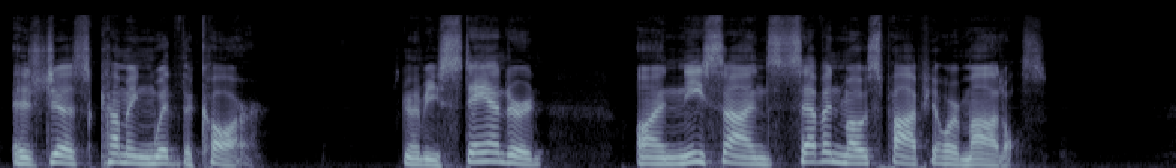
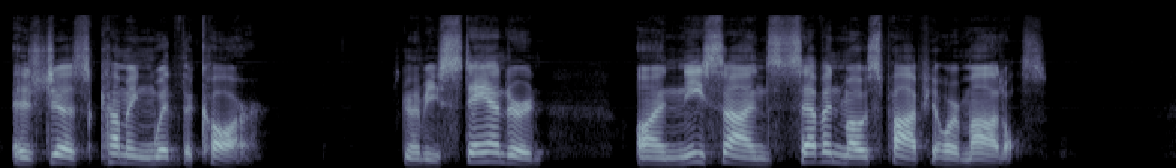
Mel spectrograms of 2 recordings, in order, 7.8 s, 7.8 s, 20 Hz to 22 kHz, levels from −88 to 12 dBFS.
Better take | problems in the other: first | thin; very; fading below 400 Hz

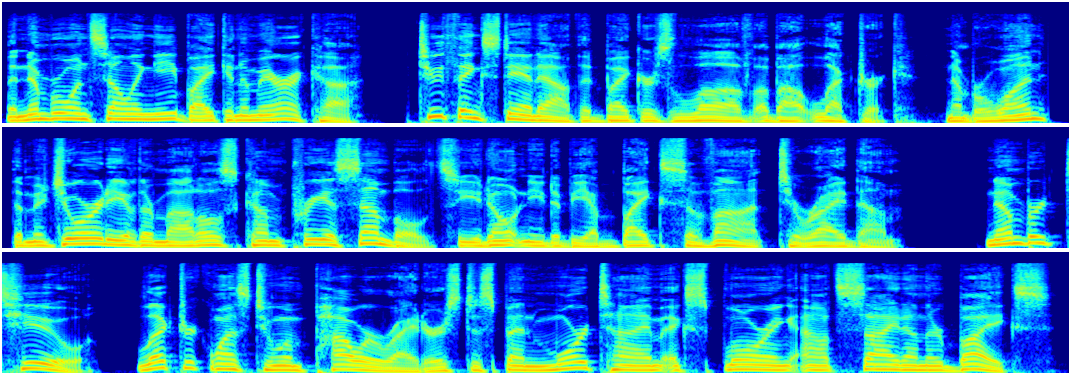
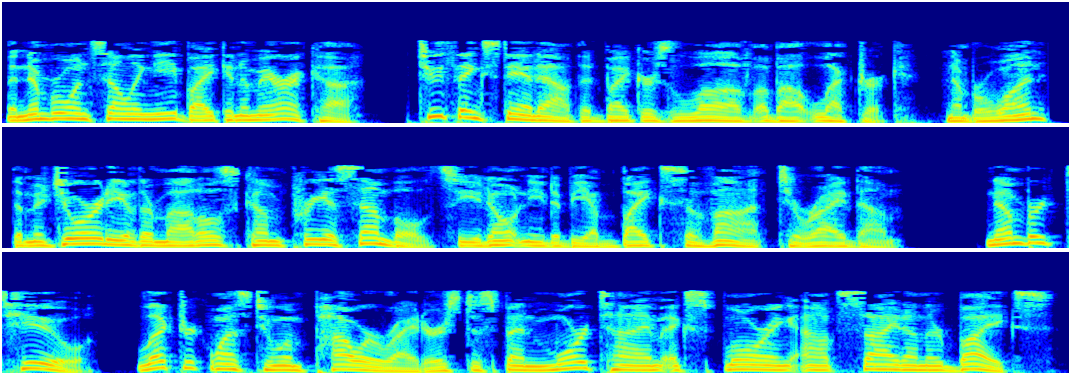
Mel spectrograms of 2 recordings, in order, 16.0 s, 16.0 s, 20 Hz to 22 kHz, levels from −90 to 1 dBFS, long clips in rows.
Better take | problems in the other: first | garbled, watery; slightly; nothing above 5.5 kHz

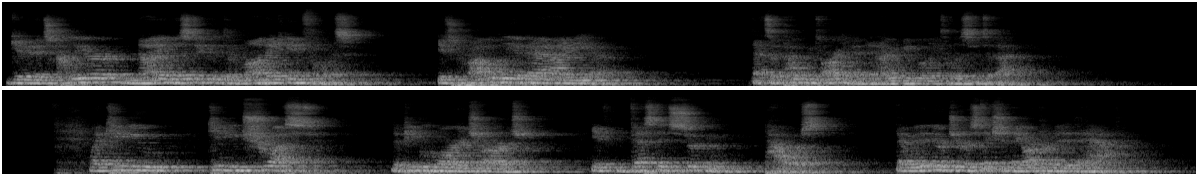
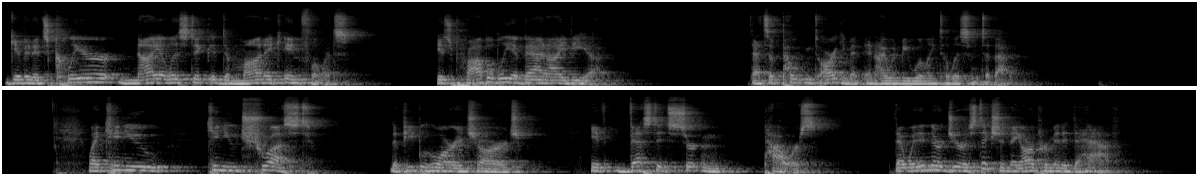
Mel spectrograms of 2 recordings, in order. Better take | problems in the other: second | room echo; strong; dies away in 1.5 s; slight in the second // off-mic speech; far

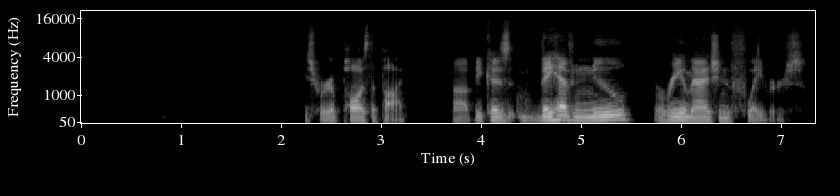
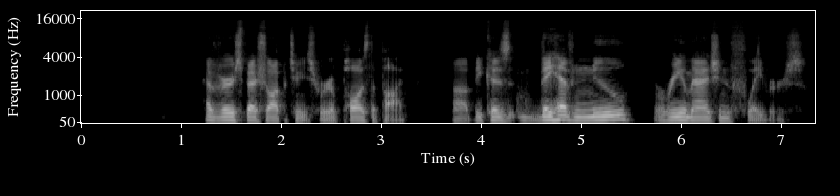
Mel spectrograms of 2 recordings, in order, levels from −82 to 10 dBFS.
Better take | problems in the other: second | audio freezing; at 1 s for 1 s

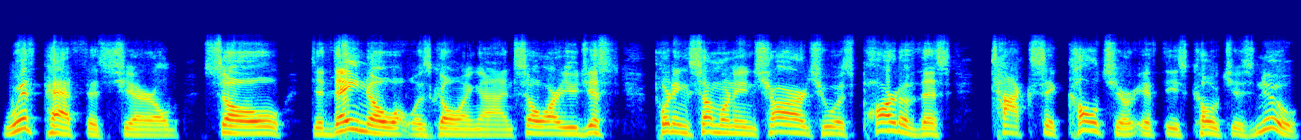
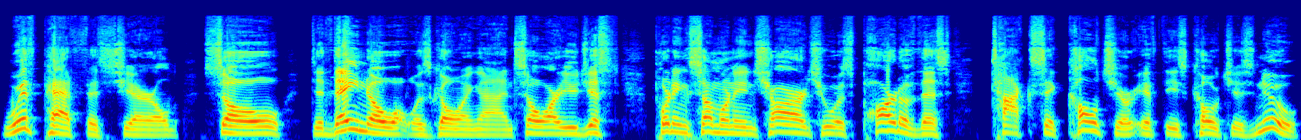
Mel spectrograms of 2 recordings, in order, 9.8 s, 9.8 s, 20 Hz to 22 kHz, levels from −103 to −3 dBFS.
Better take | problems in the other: second | garbled, watery; slightly

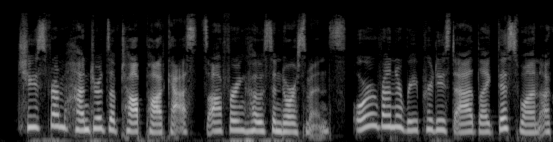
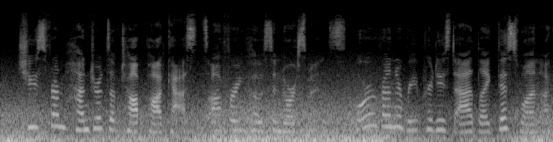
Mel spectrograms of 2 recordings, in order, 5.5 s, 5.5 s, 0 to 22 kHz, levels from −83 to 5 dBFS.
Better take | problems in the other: first | wind noise on the microphone; heavy; 7 dB below the speech

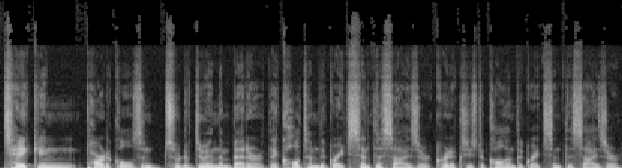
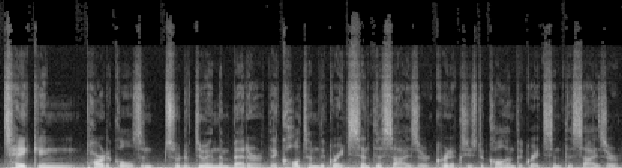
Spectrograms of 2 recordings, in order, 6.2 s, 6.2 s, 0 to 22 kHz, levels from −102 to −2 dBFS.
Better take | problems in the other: first | low rumble; noticeable; throughout; 20 dB below the speech

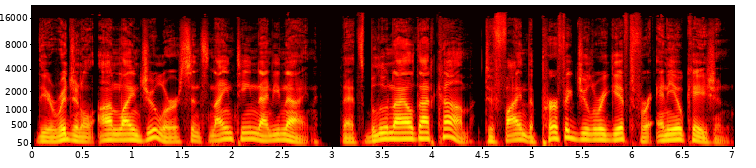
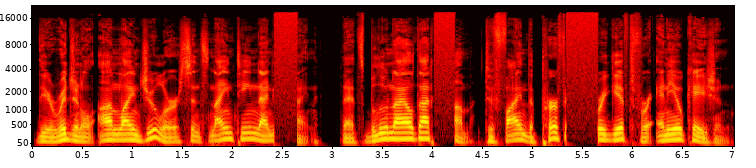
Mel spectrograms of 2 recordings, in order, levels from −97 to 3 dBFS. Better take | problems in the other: first | audio cutting out; filled with static; at 2.5 s, at 4 s and at 5.5 s

